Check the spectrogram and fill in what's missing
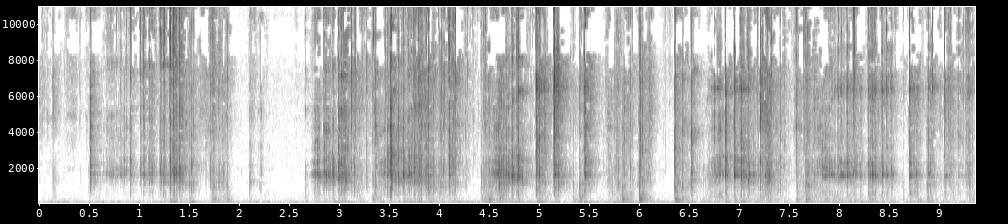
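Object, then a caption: Hard bar of soap. A solid oval bar of hard soap with a black coating and a pale yellow core is held in one hand and shaved with a utility knife blade. Quiet, dry scraping and crumbling come in uneven bursts, bright and crisp with almost no low end.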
